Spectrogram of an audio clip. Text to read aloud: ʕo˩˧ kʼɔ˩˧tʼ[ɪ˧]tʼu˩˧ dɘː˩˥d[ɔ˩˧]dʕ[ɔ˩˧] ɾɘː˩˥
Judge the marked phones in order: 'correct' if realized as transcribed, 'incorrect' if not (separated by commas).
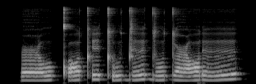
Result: correct, incorrect, correct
